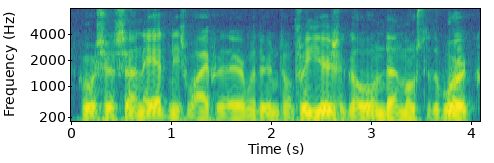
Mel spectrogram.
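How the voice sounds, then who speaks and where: An uneasy, folksy banker from a 1950s radio drama, acted by a man. His voice sits low, and he explains things earnestly but hesitantly, as if worried. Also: steady tone, fast talker, a little mellow, natural voice. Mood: earnest explaining. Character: uneasy, hesitant male small-town banker with a worry.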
